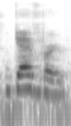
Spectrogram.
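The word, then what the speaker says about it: geimhreadh: Then let's look at ADH, which is much the same. We're going to look at 2 seasons to show you how this is pronounced. We're going to look at winter, which is gevru, gevru. Summer, sauru, sauru. AMH or ADH in Ulster is oo.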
